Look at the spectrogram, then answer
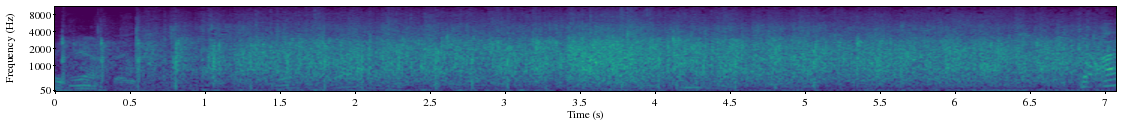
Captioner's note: applause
